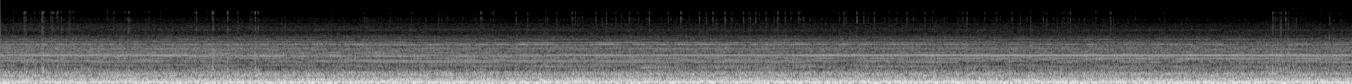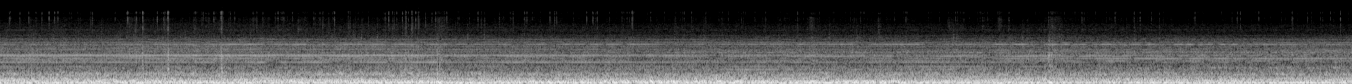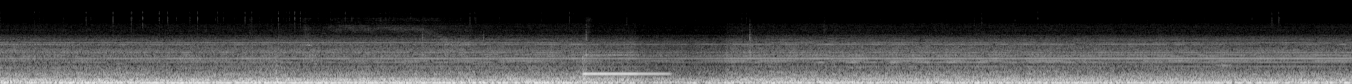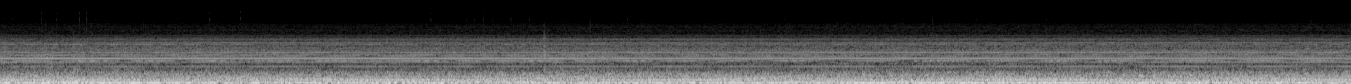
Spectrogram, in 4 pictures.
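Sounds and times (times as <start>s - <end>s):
jet engines at takeoff thrust: 0.0s - 54.0s.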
